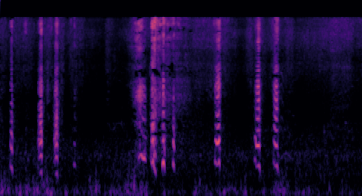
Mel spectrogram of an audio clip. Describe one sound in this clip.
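A young boy giggles and laughs close by.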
